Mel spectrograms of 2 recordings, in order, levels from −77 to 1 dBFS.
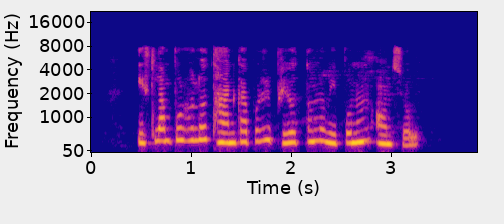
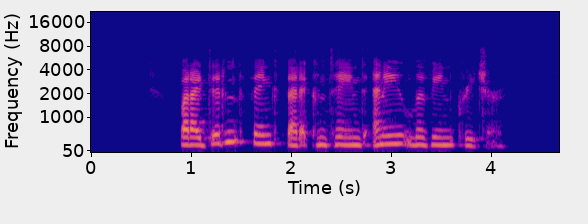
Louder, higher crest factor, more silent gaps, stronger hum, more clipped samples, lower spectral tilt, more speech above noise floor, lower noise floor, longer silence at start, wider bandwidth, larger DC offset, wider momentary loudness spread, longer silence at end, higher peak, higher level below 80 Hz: first, -17 LUFS vs -30 LUFS; about the same, 14 dB vs 18 dB; neither; neither; neither; second, -4.5 dB/octave vs -6.5 dB/octave; about the same, 58 dB vs 60 dB; second, -74 dBFS vs -90 dBFS; second, 0.45 s vs 0.9 s; about the same, 8.2 kHz vs 7.8 kHz; neither; about the same, 13 LU vs 11 LU; about the same, 0.6 s vs 0.55 s; first, -4 dBFS vs -12 dBFS; first, -64 dBFS vs -74 dBFS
